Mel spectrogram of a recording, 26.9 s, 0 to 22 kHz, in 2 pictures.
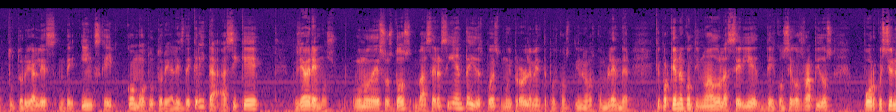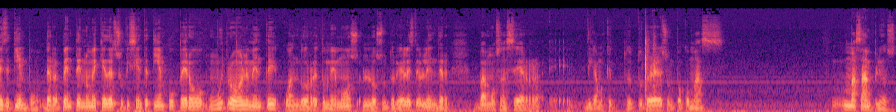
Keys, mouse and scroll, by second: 24.1 space.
